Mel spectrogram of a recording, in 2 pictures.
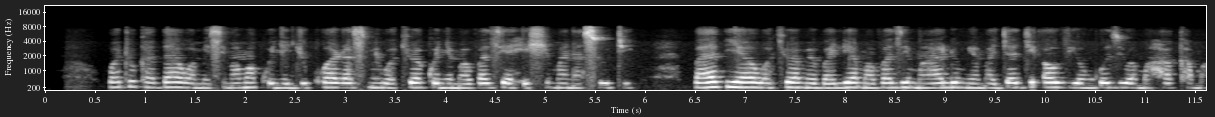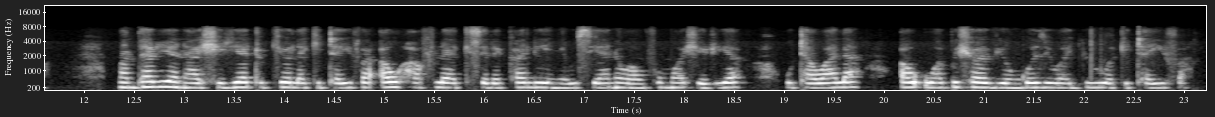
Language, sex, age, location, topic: Swahili, female, 18-24, Kisumu, government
